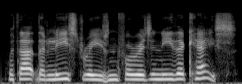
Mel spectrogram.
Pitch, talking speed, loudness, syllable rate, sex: 230 Hz, 220 wpm, -14 LUFS, 5.3 syllables/s, female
